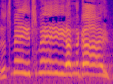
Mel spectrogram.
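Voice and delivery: very high, loud eager shout; high, loud excited confession from the pew; mock shout. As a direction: shout it out like jumping up in church. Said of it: "almost stood up and said".

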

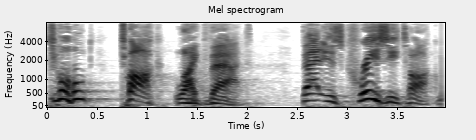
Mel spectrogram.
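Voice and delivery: slow, loud, emphatic protest; crying out in protest. Acted. Peter objecting to talk of crucifixion, crying out. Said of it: "cries out".

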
